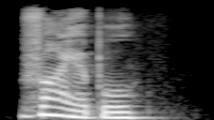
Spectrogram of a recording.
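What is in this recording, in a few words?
"viable", British English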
